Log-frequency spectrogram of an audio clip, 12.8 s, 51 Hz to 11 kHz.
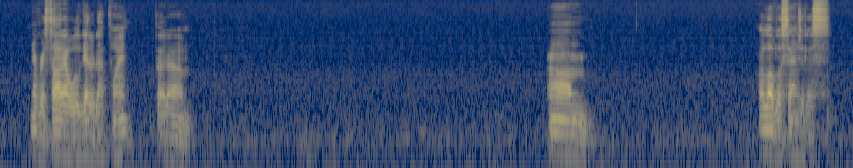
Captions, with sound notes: I never thought I would get to that point, but-- [PAUSES 8 SECONDS] I love Los Angeles.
